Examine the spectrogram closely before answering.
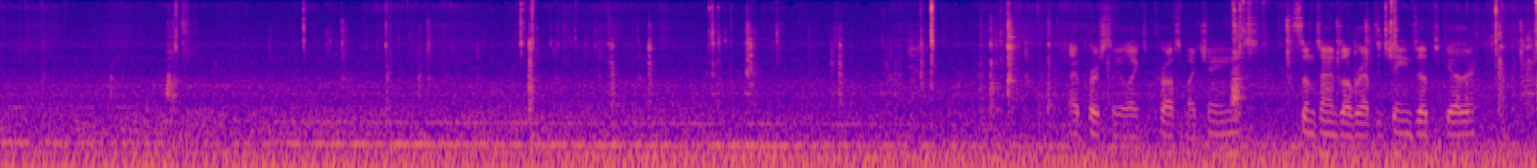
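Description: Metal chain links clink and rattle.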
